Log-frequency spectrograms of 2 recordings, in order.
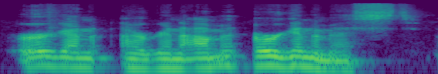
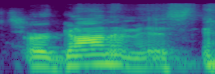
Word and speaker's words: ergonomist: Is a certified applied ergonomist. I'm saying it wrong. Help me out. – Ergonomist and received a certification as a remote ergonomics assessment specialist in 2020.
